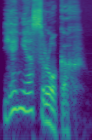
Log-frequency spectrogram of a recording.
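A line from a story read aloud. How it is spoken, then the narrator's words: Tired sigh. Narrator (Russian): устало вздохнула Эллисон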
